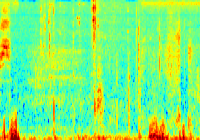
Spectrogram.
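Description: A few irregular soft knocks and clicks from a Tennessee Walking Horse's hooves shifting on a gravel road as the horse stands.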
